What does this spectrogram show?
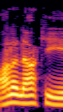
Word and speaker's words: Anunnaki: Oh yeah, Anunnaki.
